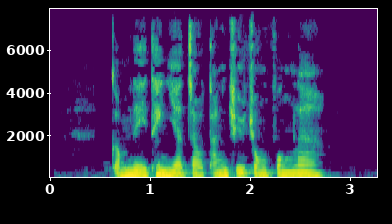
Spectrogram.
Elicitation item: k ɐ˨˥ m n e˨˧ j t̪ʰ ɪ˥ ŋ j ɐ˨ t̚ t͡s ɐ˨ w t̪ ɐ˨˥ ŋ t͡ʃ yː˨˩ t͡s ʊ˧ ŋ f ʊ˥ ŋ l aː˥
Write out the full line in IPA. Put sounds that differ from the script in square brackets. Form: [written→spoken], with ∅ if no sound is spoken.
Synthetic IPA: k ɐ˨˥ m n e˨˧ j t̪ʰ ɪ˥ ŋ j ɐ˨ t̚ t͡s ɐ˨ w t̪ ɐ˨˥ ŋ t͡ʃ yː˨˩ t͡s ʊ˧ ŋ f ʊ˥ ŋ l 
